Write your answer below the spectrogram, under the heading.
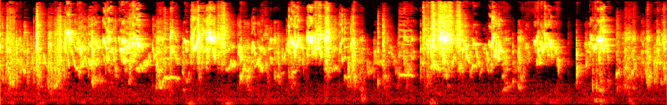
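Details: Pet budgies sounding happy: continuous raspy warbling and squeaky chirps in quick uneven bursts, high-pitched and chattering throughout, recorded in a quiet indoor room.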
